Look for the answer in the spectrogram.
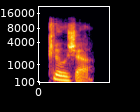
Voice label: "closure", Indian

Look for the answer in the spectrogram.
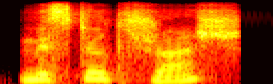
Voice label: "mistle thrush", Indian

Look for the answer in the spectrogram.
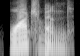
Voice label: "watchband", American

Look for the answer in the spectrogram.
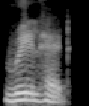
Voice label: "railhead", Indian

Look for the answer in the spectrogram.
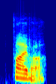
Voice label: "fiver", Indian

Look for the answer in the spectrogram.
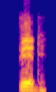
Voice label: "bid", American

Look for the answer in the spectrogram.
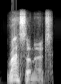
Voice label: "racemate", British

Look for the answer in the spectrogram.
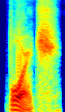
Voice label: "bortsch", American

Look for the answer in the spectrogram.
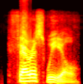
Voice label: "Ferris wheel", American

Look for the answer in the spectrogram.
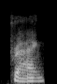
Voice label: "prang", Indian; Dictionary

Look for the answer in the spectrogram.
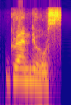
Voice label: "grandiose", Indian

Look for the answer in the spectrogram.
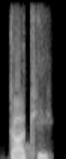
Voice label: "khaki", Indian

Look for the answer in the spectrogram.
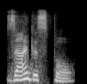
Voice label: "zygospore", Indian

